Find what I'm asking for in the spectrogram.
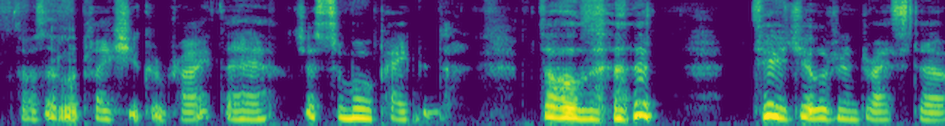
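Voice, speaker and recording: A woman's fairly high, somewhat breathy voice with a dark, mellow tone, moderately paced, with big swings in loudness and long, frequent pauses. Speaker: journaling crafter. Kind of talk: casual craft flip-through talk to camera. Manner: hesitant, giggly.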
